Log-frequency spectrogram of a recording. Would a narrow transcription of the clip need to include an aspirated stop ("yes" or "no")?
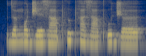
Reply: yes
